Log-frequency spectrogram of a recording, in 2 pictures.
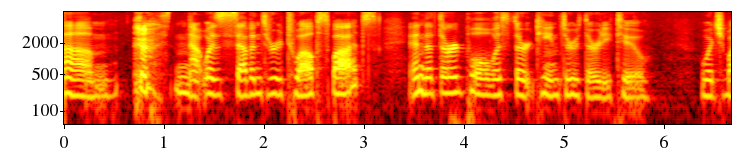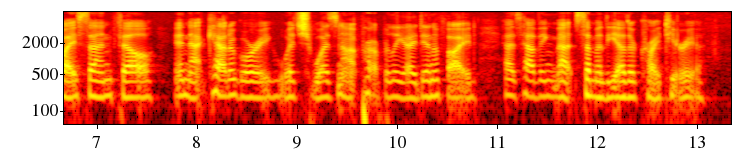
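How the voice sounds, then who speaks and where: Her medium-pitched voice has vocal fry and a flat, monotone intonation. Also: moderate pace. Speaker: parent speaking at public comment. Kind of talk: public comment at board meeting. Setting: school board meeting. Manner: halting, many fillers.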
